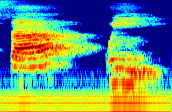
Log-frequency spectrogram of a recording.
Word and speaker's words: sagui: Ó, queixa, saguim. Nesse caso aqui, eu não considero um dígrafo. Saguim, ou sagui, ou é sagui, sagui. Como o U ele é pronunciado, nós não temos um dígrafo.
